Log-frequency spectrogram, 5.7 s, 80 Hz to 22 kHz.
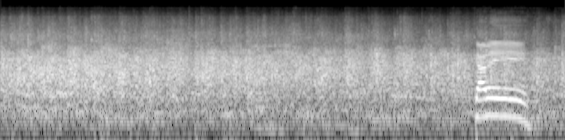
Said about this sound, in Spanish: Un total de 15 puntos. Un fuerte aplauso. Está bastante, bastante bien.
